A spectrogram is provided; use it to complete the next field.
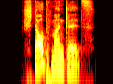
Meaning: genitive of Staubmantel
- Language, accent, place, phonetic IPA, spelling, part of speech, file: German, Germany, Berlin, [ˈʃtaʊ̯pˌmantl̩s], Staubmantels, noun, De-Staubmantels.ogg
